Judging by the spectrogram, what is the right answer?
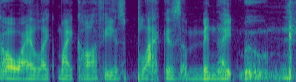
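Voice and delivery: enthusiastic, eager delivery with real enthusiasm. Describing a show's main character, imitating Agent Cooper: enthusiastic.

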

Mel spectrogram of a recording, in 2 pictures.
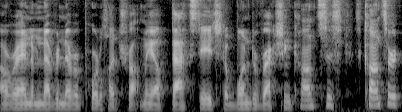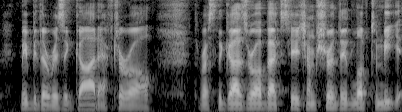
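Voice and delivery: ordinary talk

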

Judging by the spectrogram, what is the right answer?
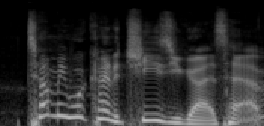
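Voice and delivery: high-pitched voice with pitch swooping around. Retelling a late-night deli encounter, doing a Christopher Walken impression. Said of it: "I wish I could do a better impression of him".

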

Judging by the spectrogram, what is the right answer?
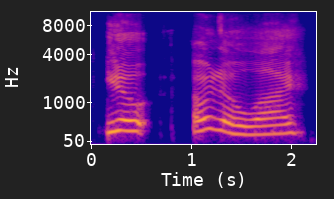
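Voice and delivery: loud speech through a yawn. Trailing off after describing a robot sound, yawning. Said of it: "Sorry for the yawn".

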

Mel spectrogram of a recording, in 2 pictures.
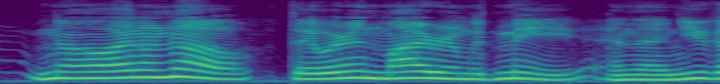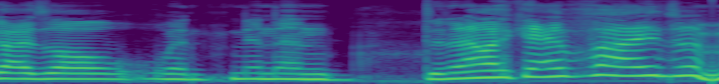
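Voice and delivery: put-on very high, tearful, crying young girl voice. Voicing a young girl who is crying and holding a teddy bear: crying little girl voice. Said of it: "And she breaks down crying again".

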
